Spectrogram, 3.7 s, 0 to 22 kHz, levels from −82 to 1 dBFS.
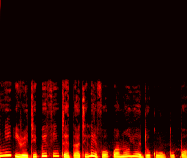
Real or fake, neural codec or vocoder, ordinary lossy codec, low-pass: fake; codec, 24 kHz, 0.9 kbps, WavTokenizer, medium speech release version 2; none; 10.8 kHz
